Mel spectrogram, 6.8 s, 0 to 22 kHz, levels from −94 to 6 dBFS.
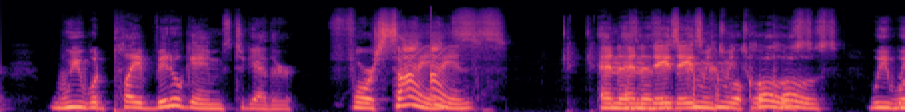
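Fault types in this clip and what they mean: doubled audio track: From 3.2 s to the end, the speech is heard twice, a second equally loud copy trailing about 200 ms behind, likely from a duplicated capture path.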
